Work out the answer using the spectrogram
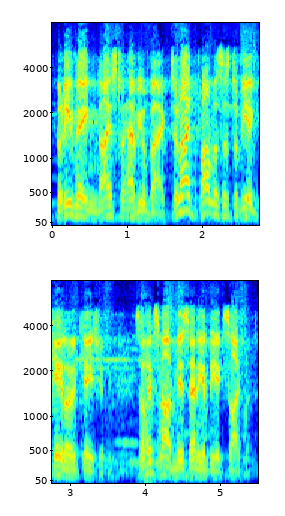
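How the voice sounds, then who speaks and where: Casting: polished, genial first-night host, mid-pitched, muffled vintage broadcast sound. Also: male voice, expressive, fast talker. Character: genial gentleman theatergoer hosting a premiere. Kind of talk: 1950s radio show hosting, scripted narration. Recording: muffled vintage radio recording, loud music.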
